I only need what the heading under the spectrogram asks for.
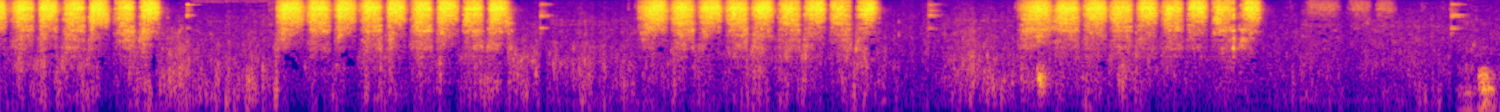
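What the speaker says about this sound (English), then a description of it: "I'm not going to spend a lot of the time sanding it here because we don't want to make that much sand dust" Hand sanding a tapered wooden spindle with the grain, rapid rhythmic rasping strokes in several long bursts separated by short pauses, close and fairly loud.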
